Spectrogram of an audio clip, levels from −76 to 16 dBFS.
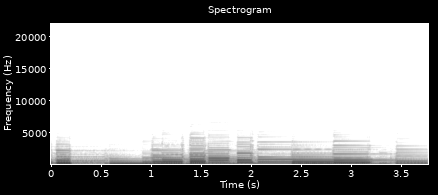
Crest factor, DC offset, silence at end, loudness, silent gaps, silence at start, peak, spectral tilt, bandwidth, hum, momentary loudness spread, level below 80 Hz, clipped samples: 14 dB; under 0.1%; 0 s; -21 LUFS; none; 0 s; -6 dBFS; -12 dB/octave; 4.6 kHz; none; 9 LU; -38 dBFS; under 0.1%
